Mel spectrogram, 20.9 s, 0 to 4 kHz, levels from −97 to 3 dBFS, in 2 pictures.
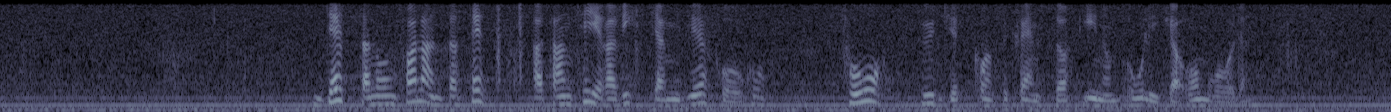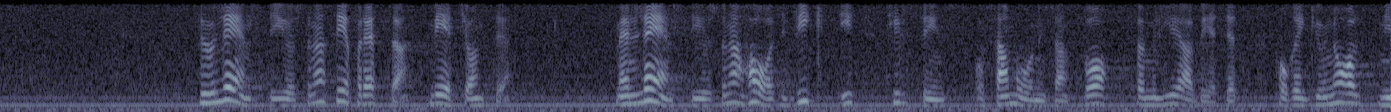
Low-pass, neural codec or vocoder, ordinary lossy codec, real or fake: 3.6 kHz; none; none; real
